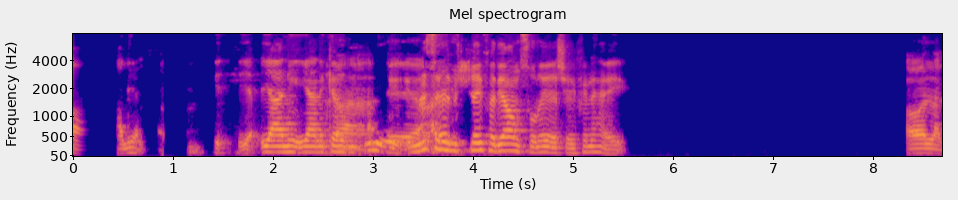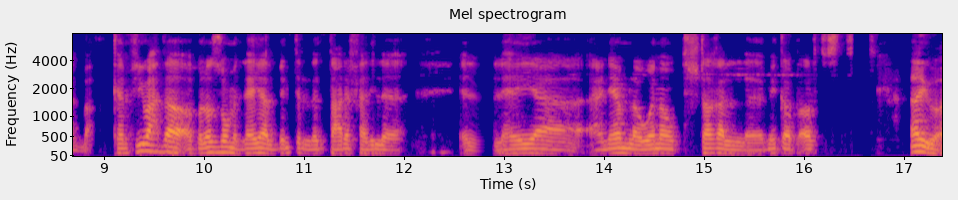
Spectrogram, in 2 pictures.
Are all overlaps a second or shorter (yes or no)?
no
